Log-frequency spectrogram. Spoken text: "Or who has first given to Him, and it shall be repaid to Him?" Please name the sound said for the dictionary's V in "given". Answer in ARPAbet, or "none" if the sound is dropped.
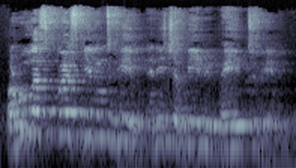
V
